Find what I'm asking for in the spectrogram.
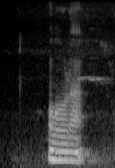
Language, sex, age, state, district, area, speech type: Santali, male, 18-30, Jharkhand, East Singhbhum, rural, read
